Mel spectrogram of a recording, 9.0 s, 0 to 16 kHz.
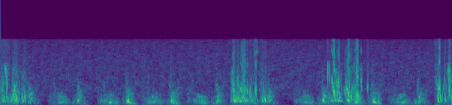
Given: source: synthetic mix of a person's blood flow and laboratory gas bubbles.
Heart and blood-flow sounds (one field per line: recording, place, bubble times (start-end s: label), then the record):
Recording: Doppler ultrasound of blood flow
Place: precordium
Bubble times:
0.00-0.54 s: bubbles
4.58-5.33 s: bubbles
6.51-7.24 s: bubbles
7.32-7.37 s: bubbles
8.66-9.05 s: bubbles
From the record:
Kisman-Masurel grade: 333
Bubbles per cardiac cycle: rolling drumbeat, 9 or more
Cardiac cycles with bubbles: 50 to 99%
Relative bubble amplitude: loud (0.450 to 0.775)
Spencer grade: 3 (all of the cardiac periods contain showers or single bubble signals, but not dominating or overriding the cardiac motion signals)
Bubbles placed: only in the low amplitude regions of the cardiac cycle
